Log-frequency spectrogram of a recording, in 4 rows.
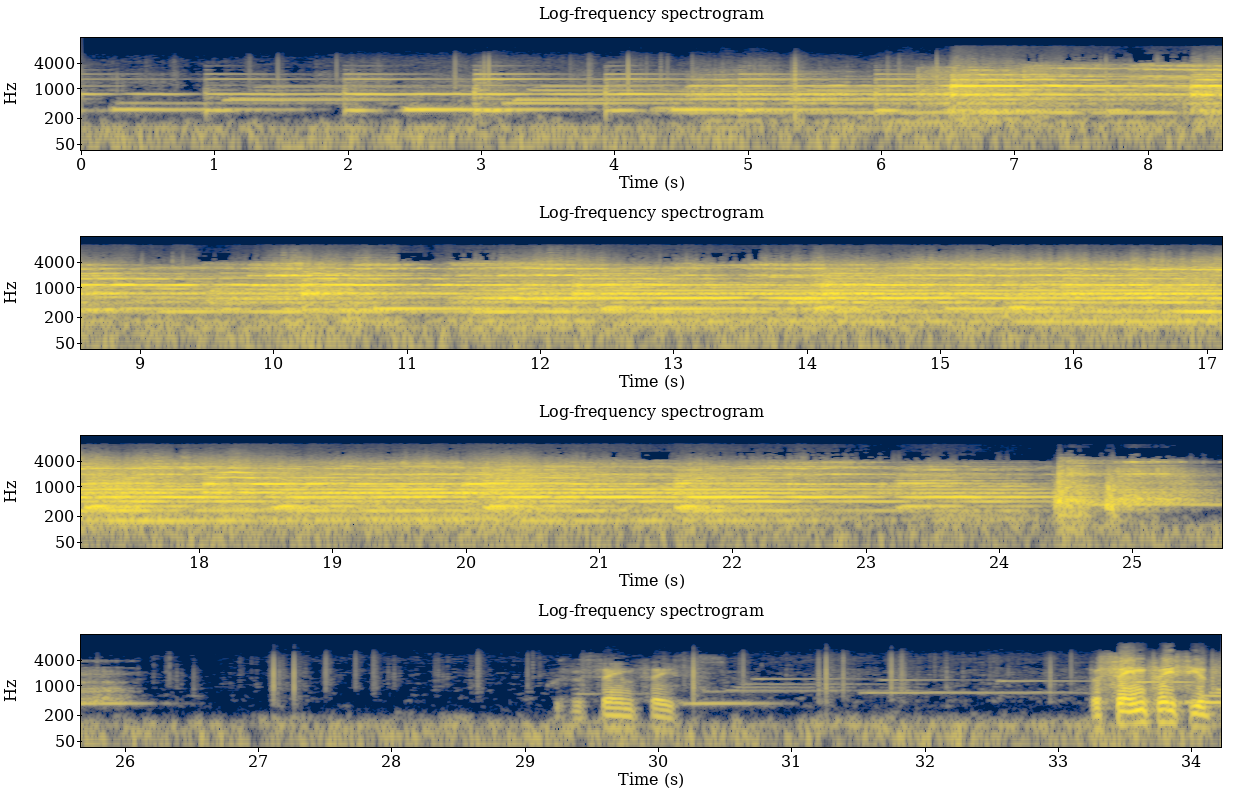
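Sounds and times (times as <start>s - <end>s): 
large old bell swinging and ringing: 0.0s - 26.2s, 29.4s - 34.2s
speech: 33.5s - 34.2s.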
